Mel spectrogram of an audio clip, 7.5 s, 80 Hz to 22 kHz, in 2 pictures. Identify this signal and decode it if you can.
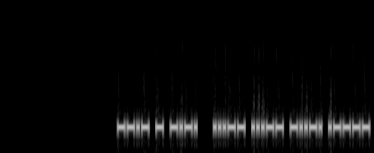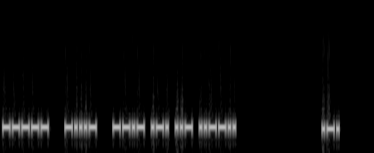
Morse code, heard as a keyed tone, about 49 wpm, 700 Hz. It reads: QTC 33/10 <BT> QRU? R
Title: Worked All Europe DX Contest - QTC Exchange - 50wpm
